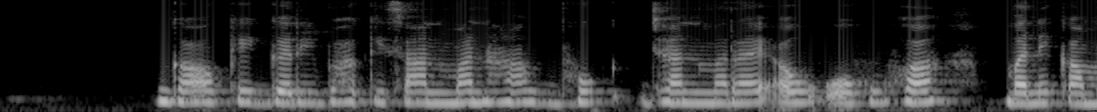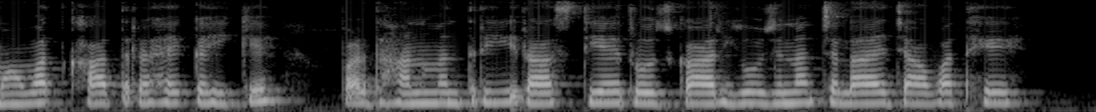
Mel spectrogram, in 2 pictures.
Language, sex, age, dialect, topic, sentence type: Chhattisgarhi, female, 18-24, Central, agriculture, statement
